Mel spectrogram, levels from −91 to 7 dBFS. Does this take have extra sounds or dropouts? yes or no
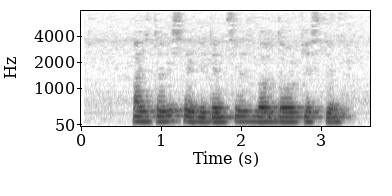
no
